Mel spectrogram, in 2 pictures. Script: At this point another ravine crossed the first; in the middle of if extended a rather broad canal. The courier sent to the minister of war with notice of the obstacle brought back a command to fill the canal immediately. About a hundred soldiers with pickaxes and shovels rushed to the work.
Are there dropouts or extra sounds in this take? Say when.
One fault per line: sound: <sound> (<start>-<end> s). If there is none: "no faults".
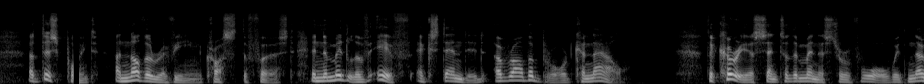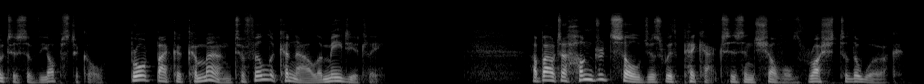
sound: dropout (0.7-0.8 s)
